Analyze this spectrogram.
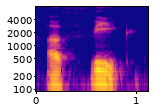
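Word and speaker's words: Aphek: to a feek looks like effect there it's pronounced a feek the English spelling is terrible a lot of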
